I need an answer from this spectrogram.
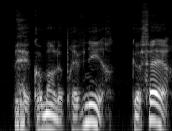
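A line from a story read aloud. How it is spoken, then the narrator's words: Exclaiming. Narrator (French): s'écria Henriette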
